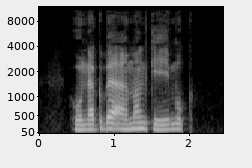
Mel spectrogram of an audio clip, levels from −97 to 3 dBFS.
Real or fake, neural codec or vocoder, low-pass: fake; codec, 24 kHz, 0.9 kbps, WavTokenizer, medium speech release version 2; 10.8 kHz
